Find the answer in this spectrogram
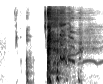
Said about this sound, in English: Hang on, I'm going to have a slurp of my Everleaf. Let's try the Everleaf.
